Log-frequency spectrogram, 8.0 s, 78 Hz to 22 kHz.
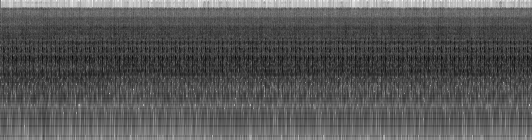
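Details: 2008 Ford Mondeo Mk4, 2.3 L engine, 203,000 km: sharp, regular knocking at about two per second over a steady idle, persistent; internal engine knock of unknown cause.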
